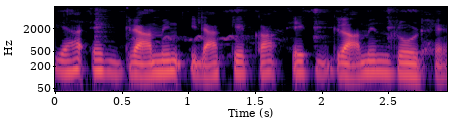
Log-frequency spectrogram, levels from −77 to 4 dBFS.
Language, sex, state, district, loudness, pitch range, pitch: Hindi, male, Bihar, Gopalganj, -31 LUFS, 120-135 Hz, 130 Hz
